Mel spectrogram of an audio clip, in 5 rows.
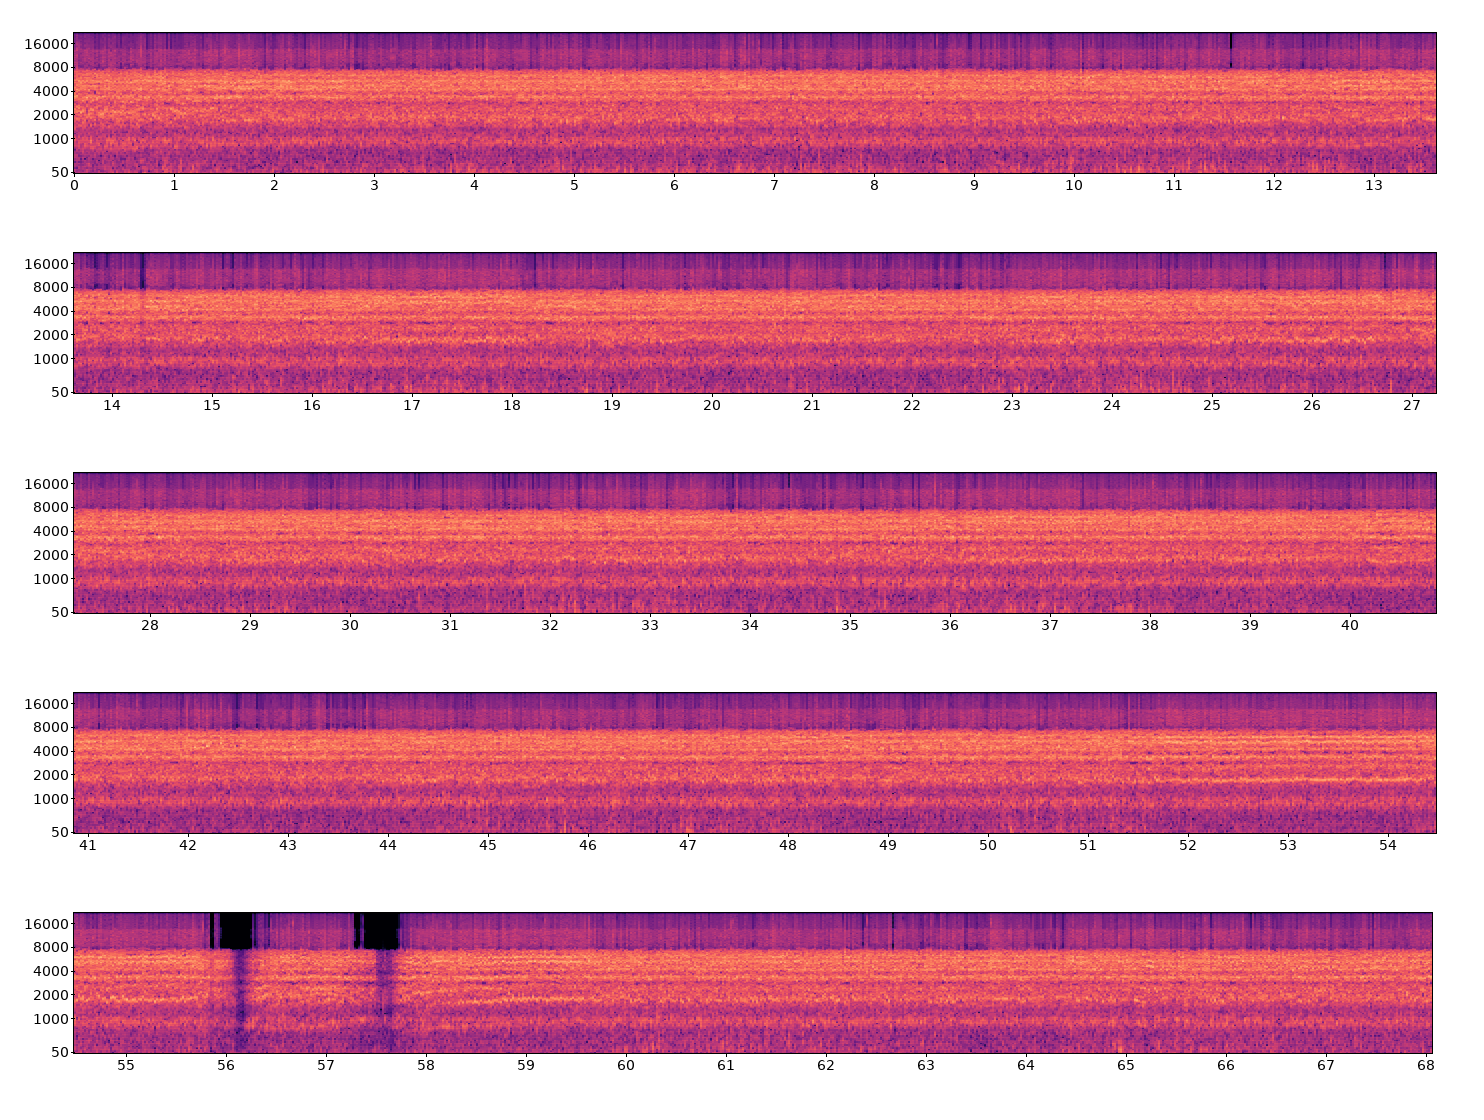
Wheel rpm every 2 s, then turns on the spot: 210, 230, 230, 240, 230, 230, 230, 230, 220, 220, 230, 230, 230, 220, 230, 230, 230, 240, 230, 230, 230, 240, 230, 230, 230, 230, 210, 200, 130, 190, 230, 230, 230, 230.
none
